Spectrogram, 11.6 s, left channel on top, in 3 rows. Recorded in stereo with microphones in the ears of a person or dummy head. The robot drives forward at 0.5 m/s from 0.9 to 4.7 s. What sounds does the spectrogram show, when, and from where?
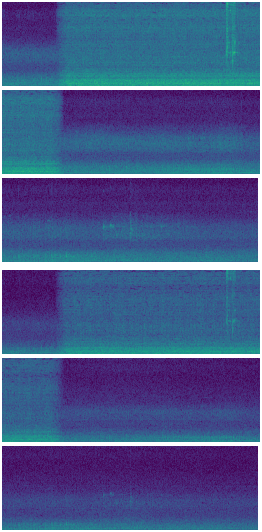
0.0 s a vehicle: 50° left (ahead or behind)
3.4 s keys jangling: 40° left (ahead or behind)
